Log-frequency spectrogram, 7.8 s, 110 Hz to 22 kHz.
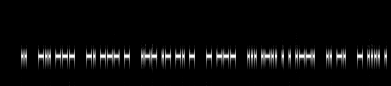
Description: Morse code, heard as a keyed tone, about 36 wpm, 700 Hz. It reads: I DO NOT WANT TO SLEEP IN THE
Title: Sentences from Top 1000 Words - Review Part 2 - 35wpm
